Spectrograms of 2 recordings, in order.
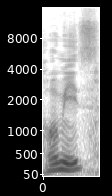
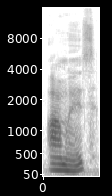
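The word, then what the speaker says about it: homage: হোমিজ এইচ ও এম এজিই উচ্চারণ হোমিজ বা আমেজ।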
